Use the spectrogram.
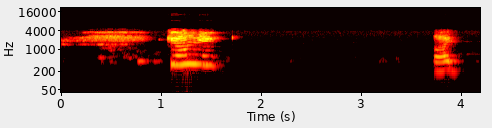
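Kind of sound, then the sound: human body sound, a person yawning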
